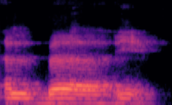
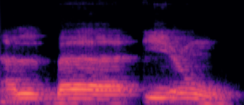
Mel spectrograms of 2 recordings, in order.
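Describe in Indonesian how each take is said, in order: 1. Kata ini tidak diakhiri dengan vokal. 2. Kata ini diakhiri dengan vokal u. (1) "kalau mau kita sukunkan" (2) "Kalau kita mau menyempurnakan hurufnya"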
